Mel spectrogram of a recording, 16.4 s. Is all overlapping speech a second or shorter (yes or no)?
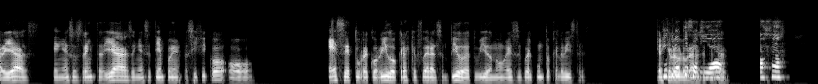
no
